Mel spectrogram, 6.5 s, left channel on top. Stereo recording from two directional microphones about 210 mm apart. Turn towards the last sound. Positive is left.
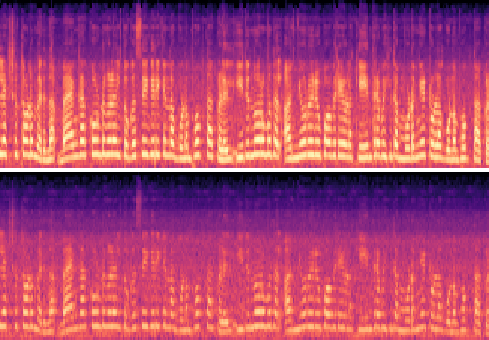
turn(degrees=40)  # may be behind; listen again after turning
